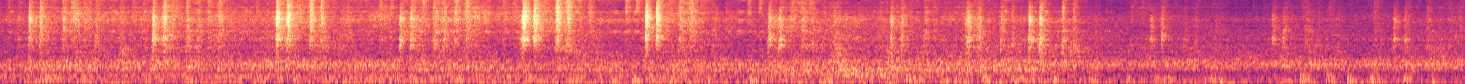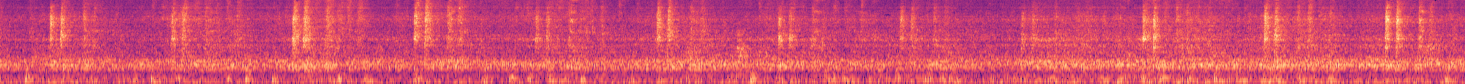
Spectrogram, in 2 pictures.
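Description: Vietnamese sleeper train running along the line, heard from inside the carriage: a steady, loud rumble of the wheels on the rails with frequent irregular clicks and clacks from the track.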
